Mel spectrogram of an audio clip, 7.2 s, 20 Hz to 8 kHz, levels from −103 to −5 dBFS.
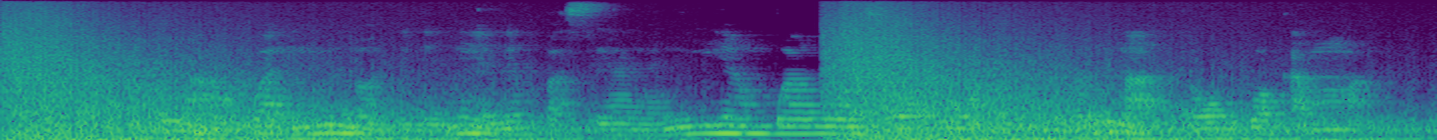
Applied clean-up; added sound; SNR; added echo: none; Explosion; -1 dB; reverberation time 0.6 s.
